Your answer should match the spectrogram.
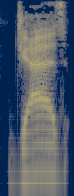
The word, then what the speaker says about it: Jazz: Add him to the long list, Jerry, of people who can pronounce Jazz. – Chaz Chisholm. – No, Jazz Chisholm.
